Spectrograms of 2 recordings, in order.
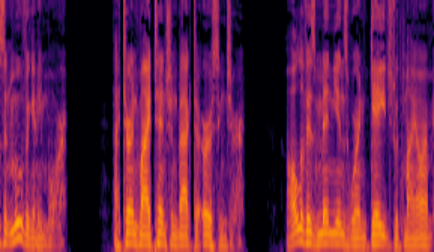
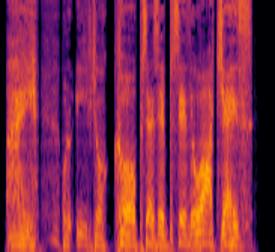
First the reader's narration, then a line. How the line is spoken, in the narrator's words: Ursinger spat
